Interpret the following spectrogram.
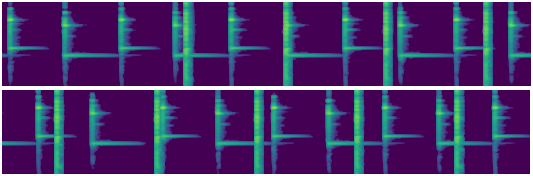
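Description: Countdown-timer sound effect: a two-note electronic tick-tock, alternating a lower and a higher note about twice a second. About two seconds in, a sharp click joins it once a second.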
